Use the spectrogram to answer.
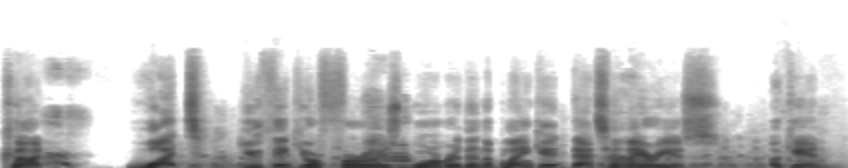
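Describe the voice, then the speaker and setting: Exasperated high-voiced man directing a set. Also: big pitch swings, slow, a faint crowd. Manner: bossy and exasperated, calling cut and again. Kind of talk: scripted comedic narration.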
